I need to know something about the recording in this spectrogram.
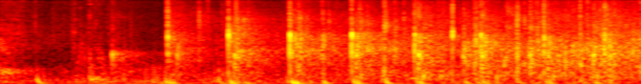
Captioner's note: applause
